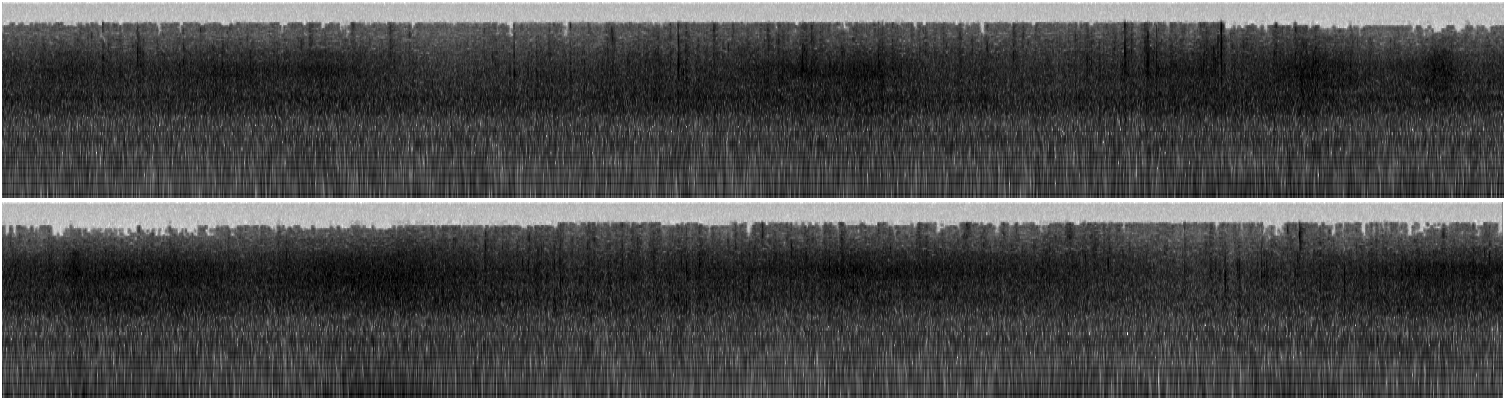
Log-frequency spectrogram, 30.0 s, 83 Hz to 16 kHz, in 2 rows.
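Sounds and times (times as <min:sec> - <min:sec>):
rain falling in forest: 0:00.0 - 0:30.0
raindrops ticking: 0:00.0 - 0:30.0
wind in trees: 0:00.0 - 0:30.0.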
